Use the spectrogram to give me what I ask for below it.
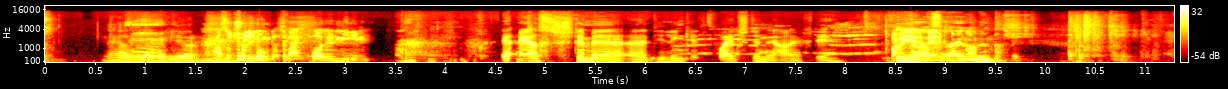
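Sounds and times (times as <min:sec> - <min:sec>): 
speech: 0:00.6 - 0:10.9
laughter: 0:01.6 - 0:03.1
cat meowing in complaint: 0:06.4 - 0:09.0.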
